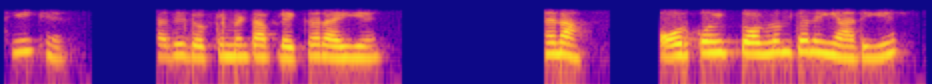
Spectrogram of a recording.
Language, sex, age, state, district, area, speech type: Hindi, female, 18-30, Madhya Pradesh, Harda, urban, conversation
